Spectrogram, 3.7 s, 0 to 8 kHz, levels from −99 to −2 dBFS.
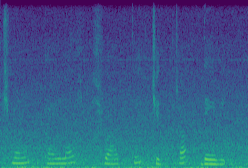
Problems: low volume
